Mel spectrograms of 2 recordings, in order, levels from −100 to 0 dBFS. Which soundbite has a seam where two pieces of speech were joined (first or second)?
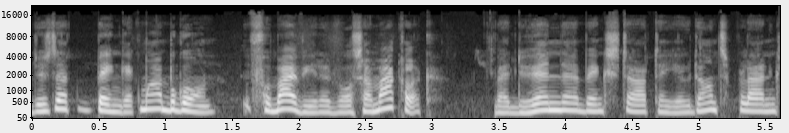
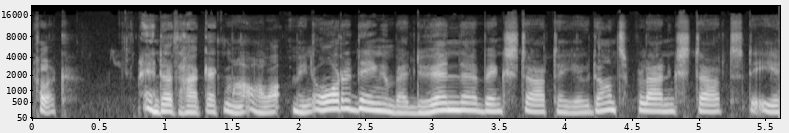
first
